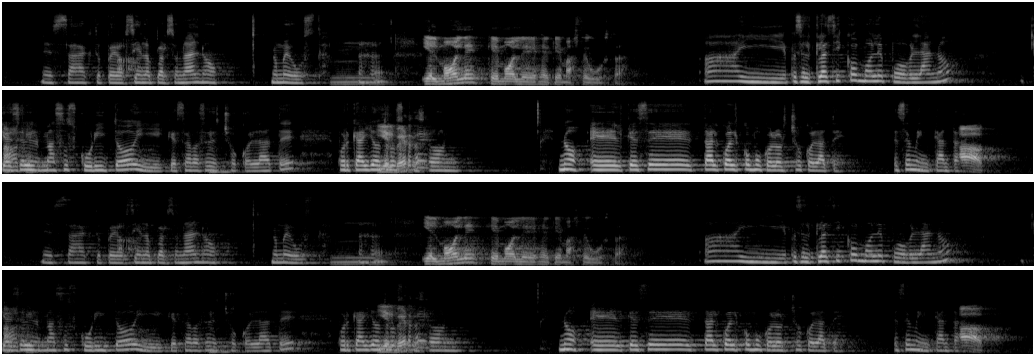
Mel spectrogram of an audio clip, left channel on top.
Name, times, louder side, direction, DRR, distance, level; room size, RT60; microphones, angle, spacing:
voice 1, 0.4-2.2 2.7-3.3 3.6-3.8 7.0-9.5 10.3-13.4 13.7-14.9 15.9-18.7 19.2-19.9, left 4 dB, 90° left, 13 dB, 1.0 m, -30 dB
voice 2, 3.3-6.2 10.3-10.7 12.4-12.6 14.1-14.6 19.9-20.1, left 3 dB, 40° left, 13 dB, 0.9 m, -32 dB
29.5 x 17.0 x 9.5 m, 0.81 s
head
